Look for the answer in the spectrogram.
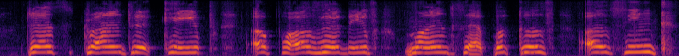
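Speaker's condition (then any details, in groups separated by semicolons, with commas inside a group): Cerebral palsy; uses a power chair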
